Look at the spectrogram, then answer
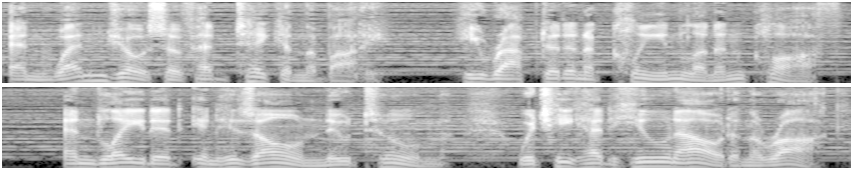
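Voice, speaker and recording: A male narrator reads scripture as a solemn, measured dramatized story. His voice is fairly low, and music plays clearly behind it. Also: animated.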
